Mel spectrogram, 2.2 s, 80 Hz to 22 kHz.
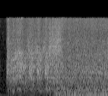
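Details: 2012 Ram 2500 Cummins diesel, start after fuel filter change (Fleetguard FS43255) and priming: short crank, then catches cleanly into a steady, even idle; normal start.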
